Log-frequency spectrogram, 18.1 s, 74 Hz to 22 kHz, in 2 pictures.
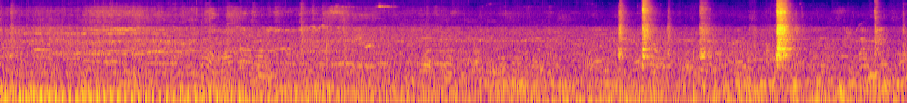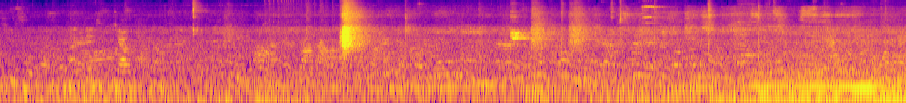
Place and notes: Hemu Rd., 宜蘭市大東里 - Night market
Night market, The night market is being prepared, Traffic Sound, Very hot weather
7 July 2014, ~18:00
